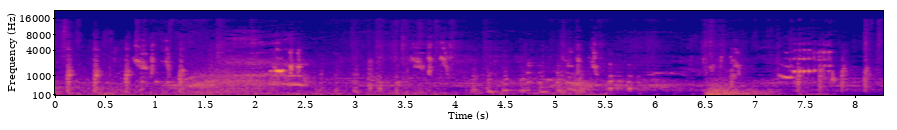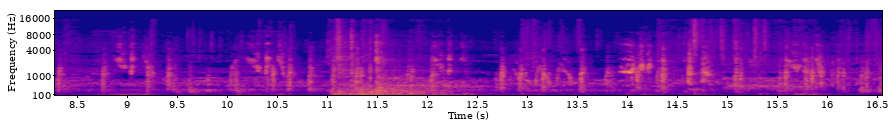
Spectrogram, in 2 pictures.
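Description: Penned poultry, chickens and turkeys, clucking and calling in short scattered notes, with a few brief high-pitched calls about two seconds in, midway and near the end, over a run of small clicks and rustles.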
